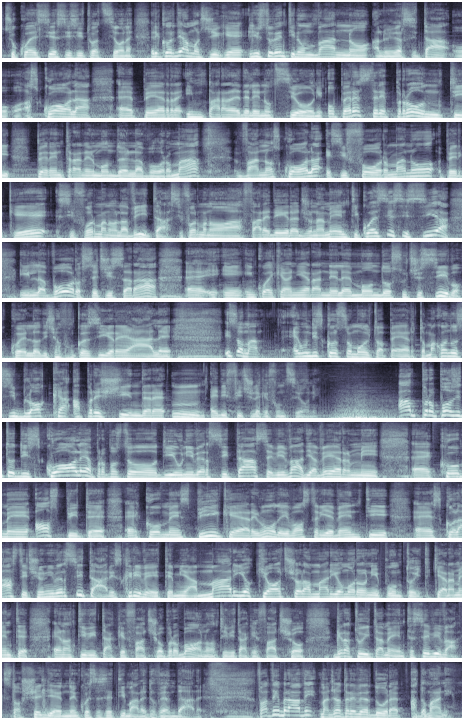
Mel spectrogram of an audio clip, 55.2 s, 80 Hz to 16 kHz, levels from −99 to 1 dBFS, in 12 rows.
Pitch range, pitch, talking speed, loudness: 105-150 Hz, 125 Hz, 155 wpm, -15 LUFS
